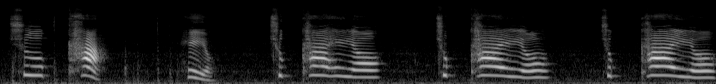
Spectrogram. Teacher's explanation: So, dahil magkatabi po silang dalawa, nag-aspirate po yung giyok. 축하해요 na po siya. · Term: aspirated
